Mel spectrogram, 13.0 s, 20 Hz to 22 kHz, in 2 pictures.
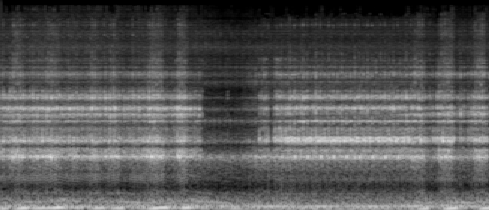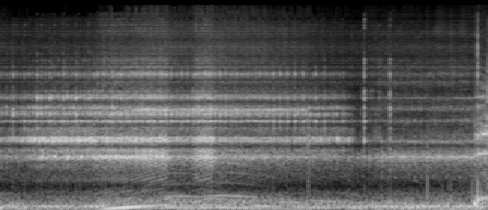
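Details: FAW truck 260hp diesel after engine overhaul, idling, mic at injection pump: rough idle with tapping knock about four per second over clatter; number one fuel injection pump plunger knocking.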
